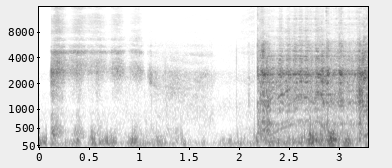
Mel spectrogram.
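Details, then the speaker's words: Polaris Sportsman 500 ATV, about 12,000 km, hard starting since being rolled, choke on, after a backfire: uneven cranking then a louder burst of firing that almost catches before fading; engine nearly starts but won't run. "Oh, she almost went."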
